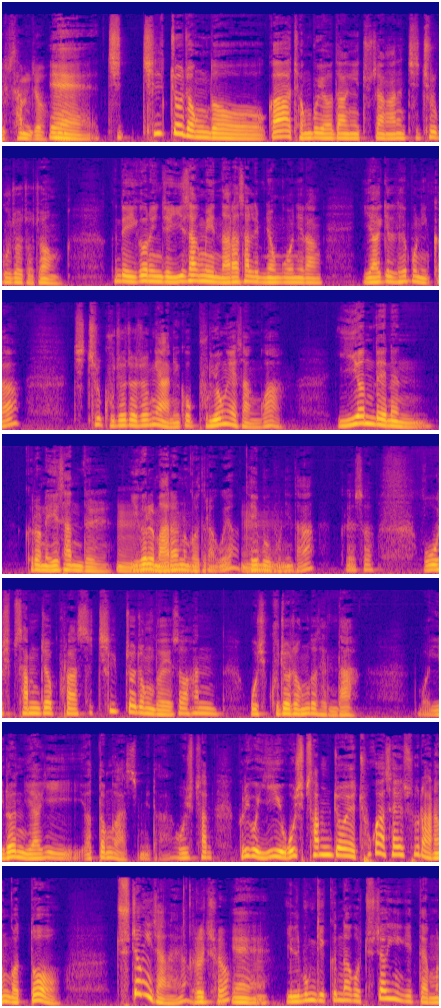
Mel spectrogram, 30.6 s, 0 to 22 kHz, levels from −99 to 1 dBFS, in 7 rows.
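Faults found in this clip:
Nothing stood out on listening to the speech recording, so there are no findings to log for this ticket.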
